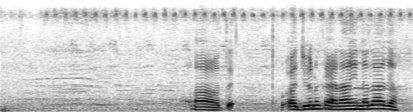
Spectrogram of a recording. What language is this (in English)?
Punjabi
